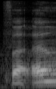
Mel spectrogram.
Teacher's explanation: bibirnya tidak kebuka dan tidak tertutup, jadi antara izhar dan ghunnah. Kalau dibaca fa'an keliru atau dibaca fa'am keliru, yang benar fa'an tidak tertutup dan tidak terbuka. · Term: ikhfa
